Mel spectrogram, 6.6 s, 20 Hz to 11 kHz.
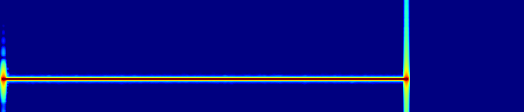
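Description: A steady 1 kHz line-up tone, the reference tone that goes with SMPTE colour bars for setting audio levels, held for about five seconds and then cut off abruptly.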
